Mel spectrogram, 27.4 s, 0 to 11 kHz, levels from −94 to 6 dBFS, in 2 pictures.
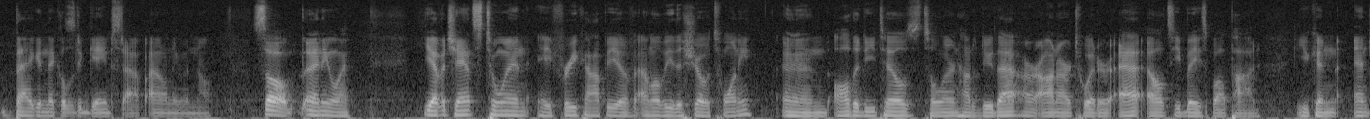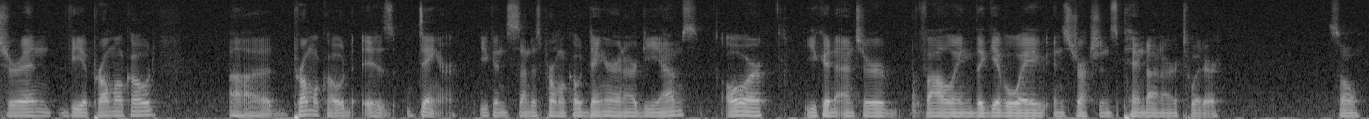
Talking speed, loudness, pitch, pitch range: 170 wpm, -30 LUFS, 95 Hz, 90-105 Hz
